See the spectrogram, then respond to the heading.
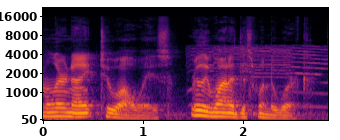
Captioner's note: baby crying in background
